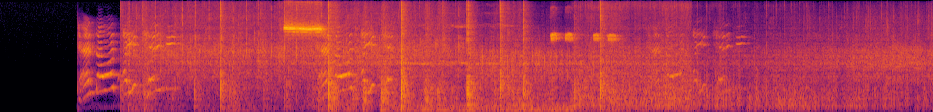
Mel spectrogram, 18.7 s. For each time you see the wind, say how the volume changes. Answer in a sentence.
The wind can be heard from 7.5 to 18.6 s, getting louder then quieter.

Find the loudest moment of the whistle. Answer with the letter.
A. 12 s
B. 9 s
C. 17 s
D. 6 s
D.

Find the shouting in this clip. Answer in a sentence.
The shouting can be heard from 1.6 to 3.5 s, from 6.3 to 7.9 s and from 12.9 to 14.9 s.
